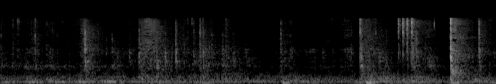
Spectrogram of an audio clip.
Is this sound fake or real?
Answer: real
